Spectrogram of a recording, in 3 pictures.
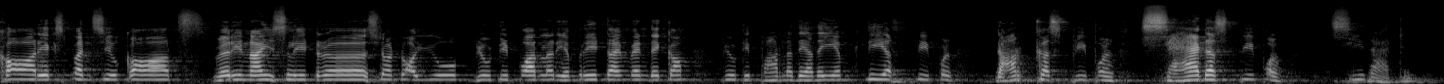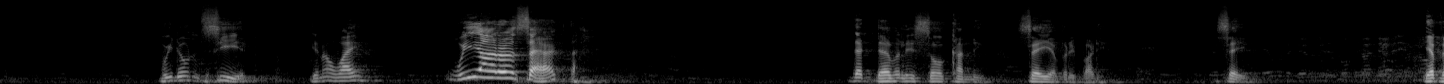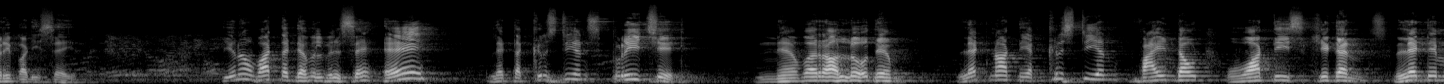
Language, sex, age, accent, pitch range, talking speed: English, male, 60-79, Indian, 165-220 Hz, 105 wpm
